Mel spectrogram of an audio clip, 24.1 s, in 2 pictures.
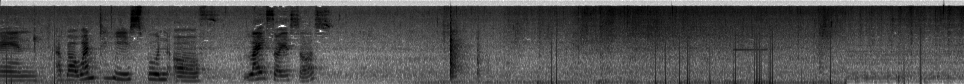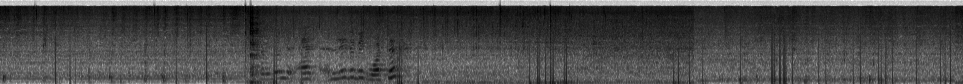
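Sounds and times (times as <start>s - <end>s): paste sizzling in hot oil: 5.1s - 24.0s.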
